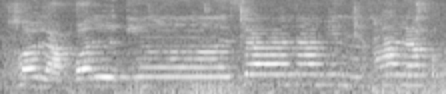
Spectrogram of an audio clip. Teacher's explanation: nun sukun bertemu dengan ain itu baca idhar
